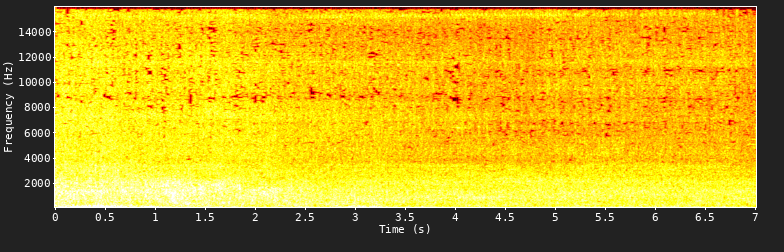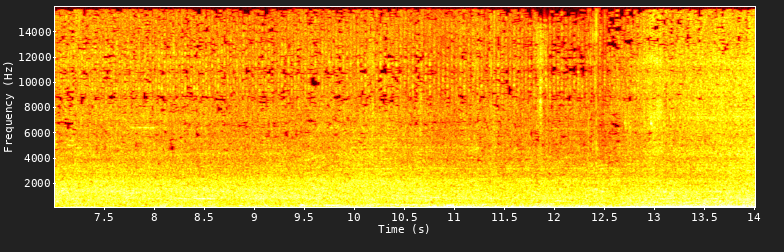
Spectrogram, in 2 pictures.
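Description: A car drives along an asphalt road, heard from inside.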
